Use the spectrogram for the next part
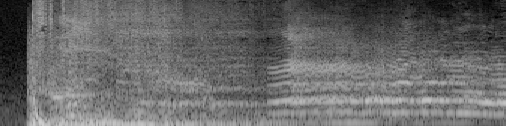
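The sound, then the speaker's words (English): A loud, tortured roar from Chewie (Chewbacca) bursts in abruptly and sustains, harsh and grinding, then shifts into a higher wavering wail with rising and falling tones toward the end. “But I'm pretty sure he does roar first, which I think is important.”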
